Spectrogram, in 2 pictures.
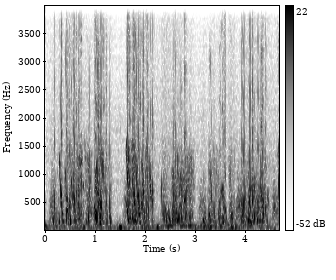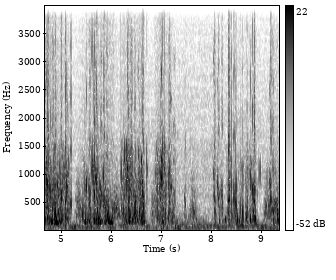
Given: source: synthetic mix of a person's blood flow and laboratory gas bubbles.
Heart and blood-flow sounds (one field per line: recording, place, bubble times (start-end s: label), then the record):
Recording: Doppler ultrasound of blood flow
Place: subclavian vein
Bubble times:
0.09-0.95 s: bubbles
0.97-1.34 s: bubbles
1.57-2.20 s: bubbles
2.29-3.00 s: bubbles
3.13-3.82 s: bubbles
3.88-4.54 s: bubbles
4.62-5.22 s: bubbles
5.33-6.07 s: bubbles
6.18-6.75 s: bubbles
6.85-7.33 s: bubbles
7.45-7.50 s: bubbles
8.02-8.99 s: bubbles
9.14-9.37 s: bubbles
From the record:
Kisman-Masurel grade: 444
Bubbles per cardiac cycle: continuous sound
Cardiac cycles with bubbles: 100%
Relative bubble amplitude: maximal (0.775 to 0.999)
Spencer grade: 4 (maximum detectable bubble signal sounding continuously throughout systole and diastole of every cardiac period, and overriding the amplitude of the normal cardiac signals)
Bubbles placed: anywhere in the cardiac cycle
